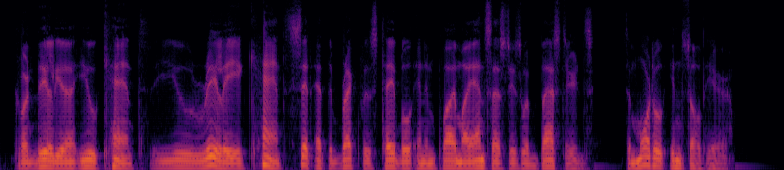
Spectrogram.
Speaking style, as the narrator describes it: murmured

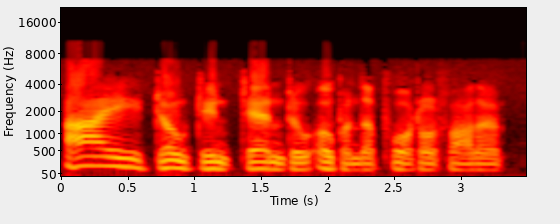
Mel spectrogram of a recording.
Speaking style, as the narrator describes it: Palin said, his voice low

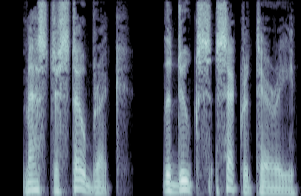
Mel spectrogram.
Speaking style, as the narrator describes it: murmured the page helpfully

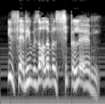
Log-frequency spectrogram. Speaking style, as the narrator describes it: he moaned

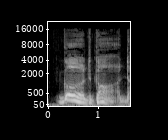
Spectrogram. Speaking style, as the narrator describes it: cried the hollow voice of Athos

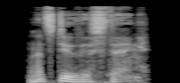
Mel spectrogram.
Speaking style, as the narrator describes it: I muttered

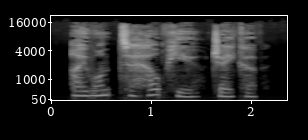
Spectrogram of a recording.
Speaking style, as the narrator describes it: said softly, carefully

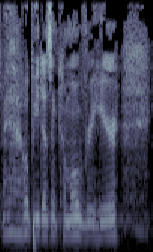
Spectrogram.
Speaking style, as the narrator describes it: Craddock whispered to his wife

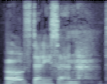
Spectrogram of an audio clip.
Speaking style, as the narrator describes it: Tam growled

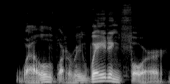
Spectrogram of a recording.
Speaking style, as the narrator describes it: growled Gimli

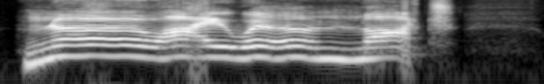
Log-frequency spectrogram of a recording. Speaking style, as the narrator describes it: Warren shrieked in a frenzy of rage

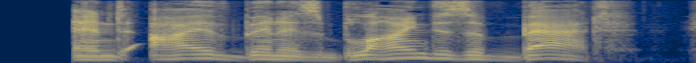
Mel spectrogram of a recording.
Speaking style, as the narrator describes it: cried, a ring of vexation in his voice

